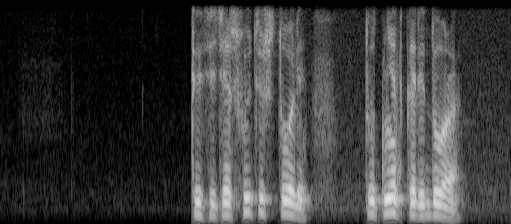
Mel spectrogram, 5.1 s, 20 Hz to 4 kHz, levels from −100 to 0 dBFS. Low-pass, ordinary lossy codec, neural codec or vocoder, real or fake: 3.6 kHz; none; none; real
